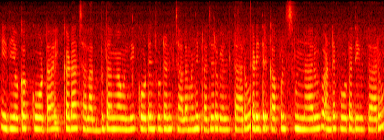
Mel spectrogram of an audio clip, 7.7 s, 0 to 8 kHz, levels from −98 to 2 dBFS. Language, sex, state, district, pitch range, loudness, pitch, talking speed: Telugu, female, Telangana, Nalgonda, 240-255 Hz, -24 LUFS, 245 Hz, 165 wpm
